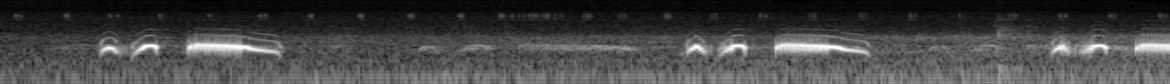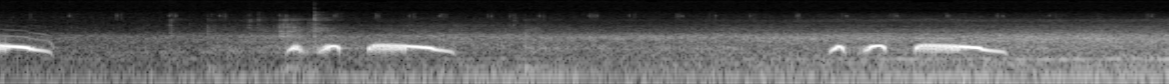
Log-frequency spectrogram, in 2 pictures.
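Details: Spotted dove call used as a lure to trap birds: five spaced phrases of two short coos and a curved falling coo, roughly every two to three seconds, with rising background hiss later.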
